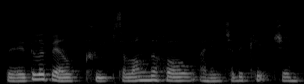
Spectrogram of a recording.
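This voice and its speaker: An older woman reading a picture book aloud as expressive children's story narration. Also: on the low side, moderate pace.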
